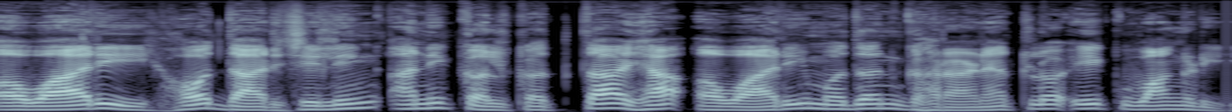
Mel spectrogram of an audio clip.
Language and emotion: Goan Konkani, neutral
